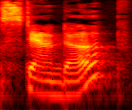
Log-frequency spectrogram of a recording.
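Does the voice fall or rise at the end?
fall. The pitch falls at the end. It is a statement or command. "the statement going down"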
